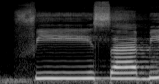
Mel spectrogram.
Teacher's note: Fi bi di sini juga sama, hukumnya adalah matobi'i zahiri sebab ada ya sukun yang sebelumnya baris kasrah, maka huruf ba ini panjangkan 2 harokat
